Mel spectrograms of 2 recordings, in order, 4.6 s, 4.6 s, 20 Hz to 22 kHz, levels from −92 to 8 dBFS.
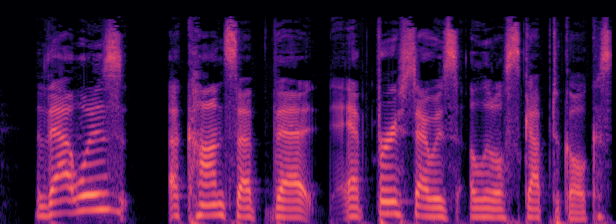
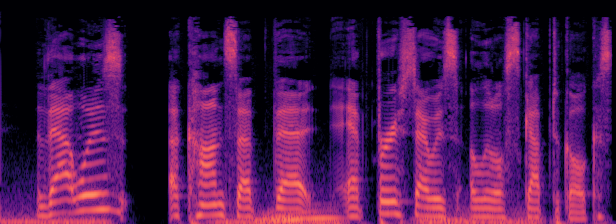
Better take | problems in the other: first | low rumble; faint; at the start, at 1.5 s and at 3 s; 20 dB below the speech

